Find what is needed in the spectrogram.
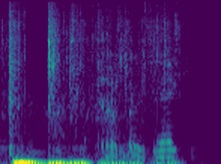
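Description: A sudden thump, then a rustle, as a foil trading-card pack is set down on a padded table mat, followed by a person's voice from about a second in.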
